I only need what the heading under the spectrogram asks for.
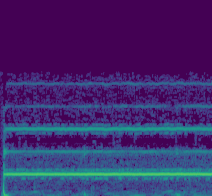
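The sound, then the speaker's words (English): An answering machine tone sounds before a message is recorded: a single steady electronic beep holds one bright pitch for the whole two seconds. “For your convenience, AnswerX will take your message. After the tone, just leave your name, phone number, and a brief message.”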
